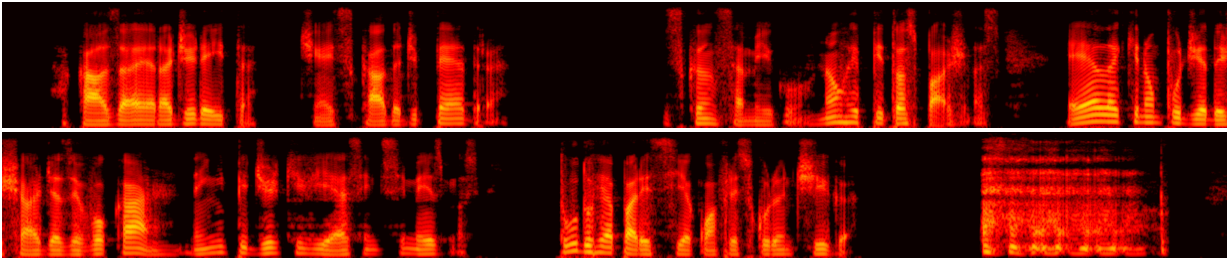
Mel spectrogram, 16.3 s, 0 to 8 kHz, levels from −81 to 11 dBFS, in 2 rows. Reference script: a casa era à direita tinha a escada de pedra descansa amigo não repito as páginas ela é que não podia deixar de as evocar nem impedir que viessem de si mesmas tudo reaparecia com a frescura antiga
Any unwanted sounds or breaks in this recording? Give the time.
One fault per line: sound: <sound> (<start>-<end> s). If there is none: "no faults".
sound: laugh (14.7-16.0 s)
